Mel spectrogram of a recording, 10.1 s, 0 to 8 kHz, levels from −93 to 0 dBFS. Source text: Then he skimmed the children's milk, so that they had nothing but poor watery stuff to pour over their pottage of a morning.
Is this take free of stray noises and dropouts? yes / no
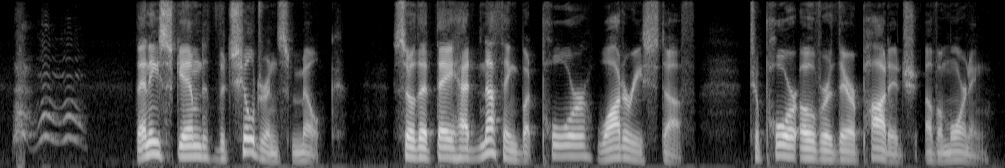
no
